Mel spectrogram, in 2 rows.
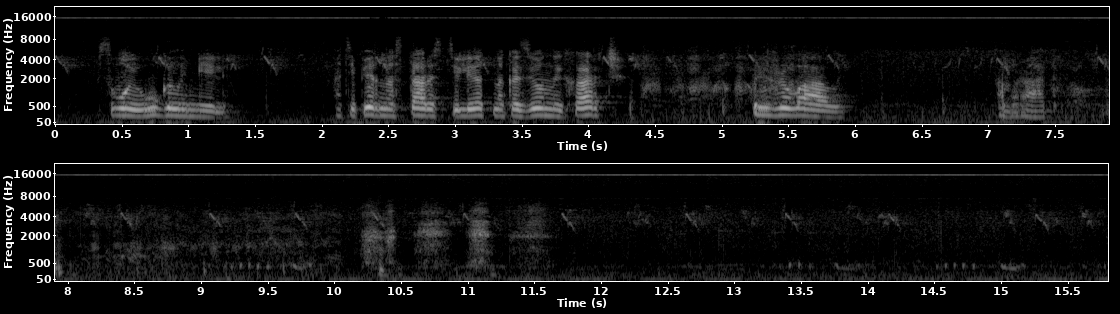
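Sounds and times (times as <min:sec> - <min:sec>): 
smaller birds chirping: 0:00.0 - 0:15.7
steady hum: 0:00.0 - 0:15.7
speech: 0:00.4 - 0:01.4, 0:02.1 - 0:04.5, 0:05.2 - 0:06.0, 0:07.1 - 0:08.1
pigeons cooing: 0:04.2 - 0:15.7.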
